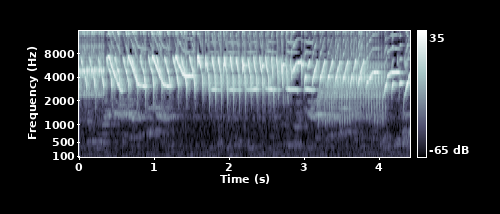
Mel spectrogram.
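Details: Canary, gacor long-duration song used for training young canaries to sing: loud continuous rapid trills of repeated high notes, rolling tours changing speed, with a buzzy passage near the end.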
